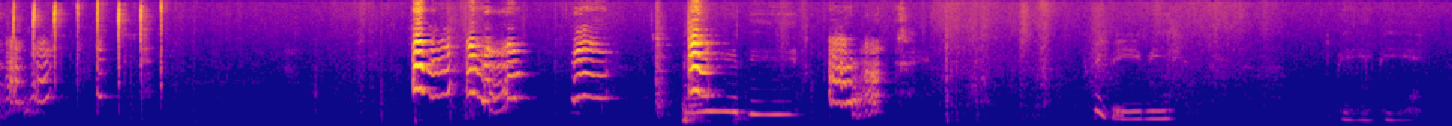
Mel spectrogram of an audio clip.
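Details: Puppy named Holly, a female pet dog indoors, giving bursts of high, squeaky, harmonic yelps and short chirping squeals in clusters, with a person talking softly to her between and after the calls.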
